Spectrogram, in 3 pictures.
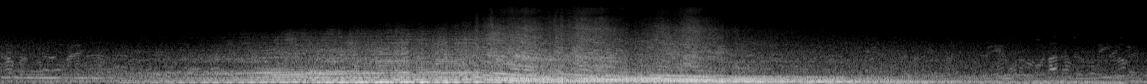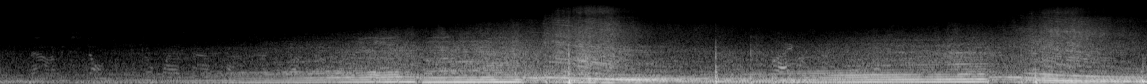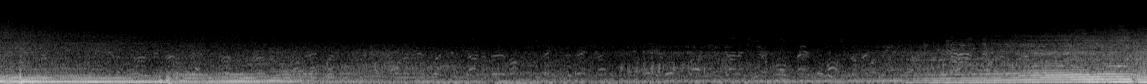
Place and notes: Brands Hatch GP Circuit, West Kingsdown, Longfield, UK - World Superbikes 2001 ... superbikes ...
World Superbikes 2001 ... Qualifying ... part two ... one point stereo mic to minidisk ...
